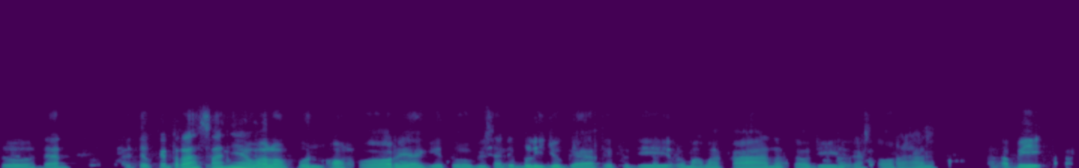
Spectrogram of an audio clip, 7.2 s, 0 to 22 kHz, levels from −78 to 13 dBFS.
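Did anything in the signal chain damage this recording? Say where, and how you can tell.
Yes. In the call processing, the echo canceller gated the background: while far-end audio played, it pulled the microphone down by about 40 dB. The room tone drops out from 0.0 to 0.69 s (under half a second in all) and in patches between 1.89 and 6.57 s (around two seconds in all).

A repeat of the speech trails the original by 355 ms from 0.07 to 3.38 s, 4.13 to 4.51 s, and 5.16 s to the end. It sits roughly 10 to 20 dB below the direct speech. The likely cause is an echo leak, where the far end's canceller let loudspeaker pickup return.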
